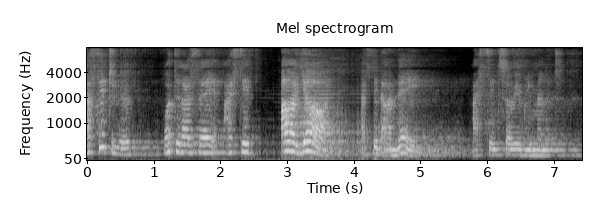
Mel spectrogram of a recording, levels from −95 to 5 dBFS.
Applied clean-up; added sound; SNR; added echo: neural separator model SepFormer DNS4.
